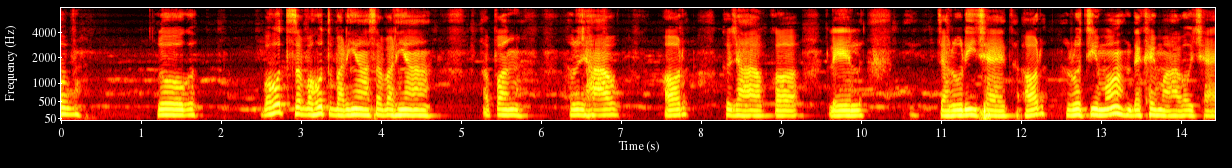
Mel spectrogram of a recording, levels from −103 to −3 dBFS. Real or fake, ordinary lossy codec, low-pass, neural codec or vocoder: real; none; none; none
